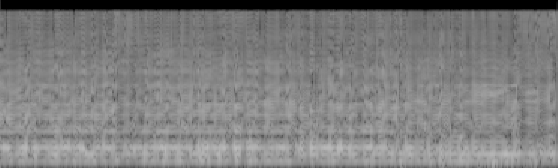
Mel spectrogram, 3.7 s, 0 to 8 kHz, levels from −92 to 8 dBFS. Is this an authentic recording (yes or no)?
no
